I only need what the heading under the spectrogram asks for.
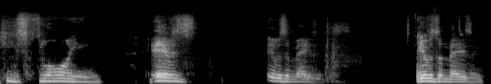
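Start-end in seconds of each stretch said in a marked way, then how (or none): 0.0-1.0 mock seductive Irish accent. Retelling a movie's final scene: Kerry Condon's sexy Irish accent. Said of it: "in her sexy Irish accent say".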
